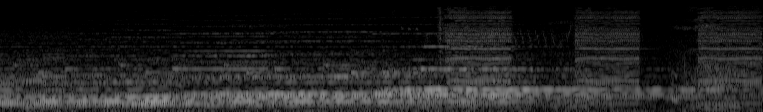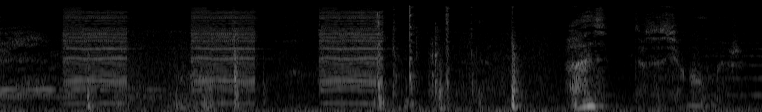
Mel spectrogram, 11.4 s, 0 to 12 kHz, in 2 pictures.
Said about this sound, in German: Ich hatte den Wecker auf 7 gestellt.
